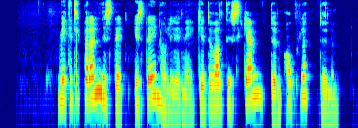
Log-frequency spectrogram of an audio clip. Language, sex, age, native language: Icelandic, female, 30-39, Icelandic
